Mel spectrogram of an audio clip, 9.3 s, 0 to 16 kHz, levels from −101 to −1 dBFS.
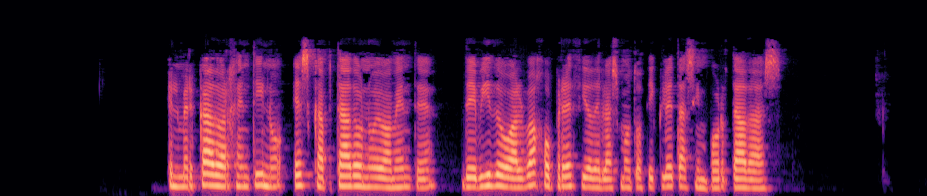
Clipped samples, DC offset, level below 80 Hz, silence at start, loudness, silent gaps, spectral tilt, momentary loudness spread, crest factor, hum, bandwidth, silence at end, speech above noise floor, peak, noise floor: under 0.1%; under 0.1%; -68 dBFS; 1.7 s; -19 LUFS; none; -7 dB/octave; 10 LU; 20 dB; none; 7.4 kHz; 1.5 s; 68 dB; 0 dBFS; -86 dBFS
